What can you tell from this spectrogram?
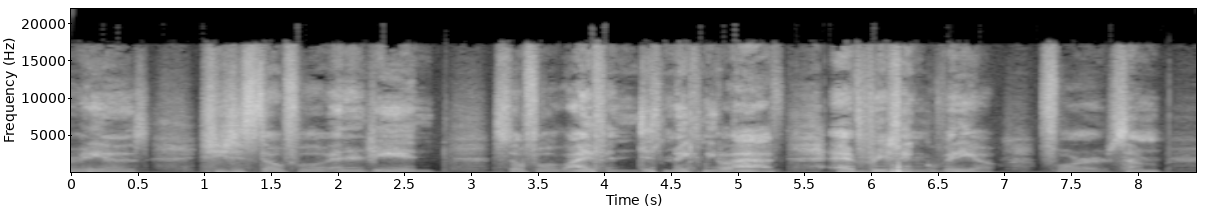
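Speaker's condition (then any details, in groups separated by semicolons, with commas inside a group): Cerebral palsy; wheelchair bound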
